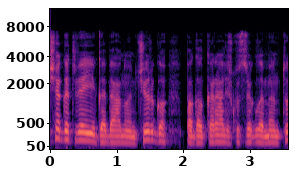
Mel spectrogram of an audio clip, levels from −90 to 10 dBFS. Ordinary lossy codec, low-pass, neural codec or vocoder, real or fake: Opus, 64 kbps; 7.2 kHz; none; real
